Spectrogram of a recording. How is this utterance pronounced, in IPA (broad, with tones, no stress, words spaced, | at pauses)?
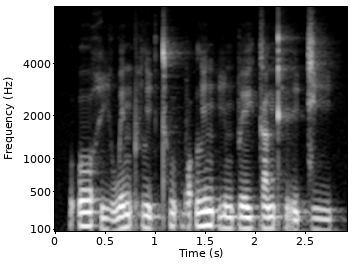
ʔoː˥˩hiː˨˩ we˥˩npʰli˦˥ʔ tʰu˦˥ʔbɔ˦˥ʔ li˥˩n ʔiː˧m peː˧jka˦˥n kʰri˨˩ʔt͡ɕiː˧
